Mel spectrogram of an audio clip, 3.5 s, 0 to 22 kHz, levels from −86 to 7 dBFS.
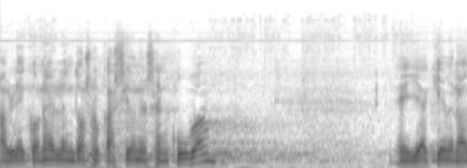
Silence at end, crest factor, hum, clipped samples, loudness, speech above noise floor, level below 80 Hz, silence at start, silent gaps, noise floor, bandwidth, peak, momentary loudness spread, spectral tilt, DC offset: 0 s; 20 dB; none; under 0.1%; -30 LUFS; 22 dB; -64 dBFS; 0 s; none; -52 dBFS; 15.5 kHz; -12 dBFS; 20 LU; -6.5 dB/octave; under 0.1%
